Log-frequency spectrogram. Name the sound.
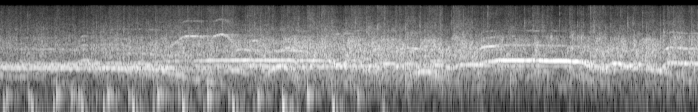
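audience applause and cheering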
